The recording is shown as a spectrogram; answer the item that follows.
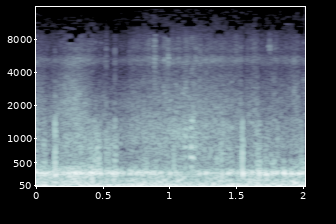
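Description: Wind on the microphone of a camera on a moving bicycle, with steady rumble and a low hum from riding over pavement, and a few light rattles.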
